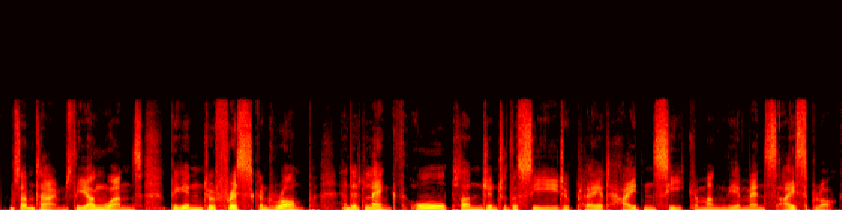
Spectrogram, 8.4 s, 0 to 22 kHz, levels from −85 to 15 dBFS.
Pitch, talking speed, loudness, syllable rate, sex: 130 Hz, 200 wpm, -21 LUFS, 5.0 syllables/s, male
